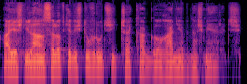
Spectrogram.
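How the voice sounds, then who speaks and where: A man's voice: deep voice, animated, moderate pace, darkish tone, slightly rough. A man voicing a stern, grieving king in an audiobook, solemn and commanding.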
